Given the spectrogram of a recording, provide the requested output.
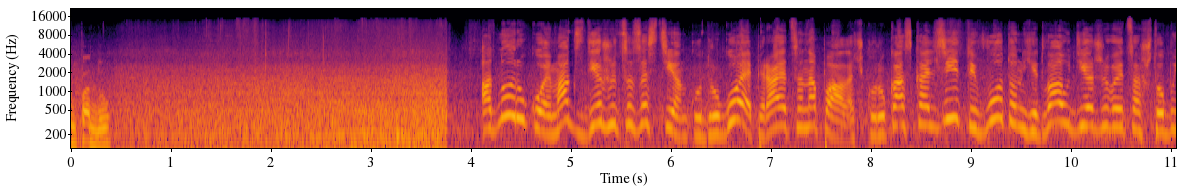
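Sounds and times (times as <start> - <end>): traffic rushing and rumbling: 0.0 - 11.0.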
